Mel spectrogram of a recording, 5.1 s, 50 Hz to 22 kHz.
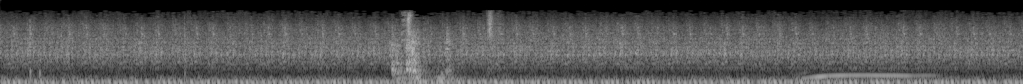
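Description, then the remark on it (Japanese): The V12 engine of a modified GTX car idles steadily throughout with a deep, continuous, fairly loud rumble, broken by a brief knock midway and a short rising tone near the end. “エンジンはケルン車の V12 か。”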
